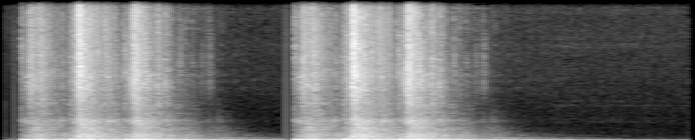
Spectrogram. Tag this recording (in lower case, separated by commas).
door, knock, domestic sounds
